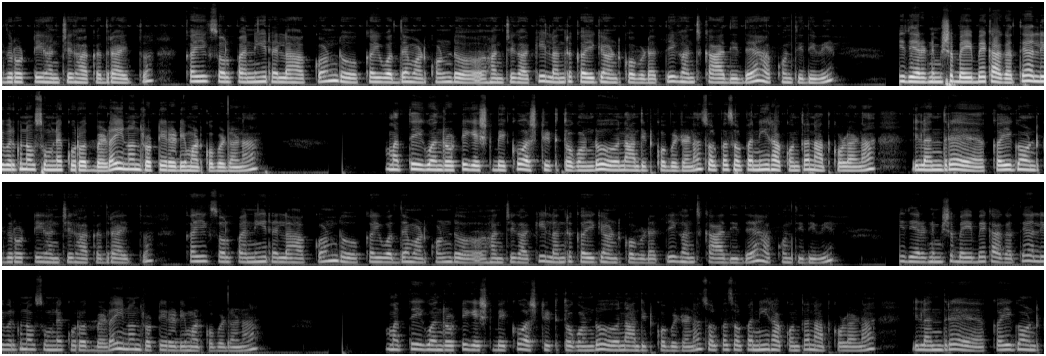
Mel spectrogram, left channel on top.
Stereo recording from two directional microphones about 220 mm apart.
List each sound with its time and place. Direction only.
0.0 s speech: 25° left (ahead or behind)
9.0 s speech: 35° left (ahead or behind)
14.3 s speech: 30° left (ahead or behind)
